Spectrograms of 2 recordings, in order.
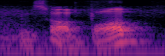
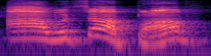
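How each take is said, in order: First: It is said in a flat, low-energy way. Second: It is said with more excitement and energy.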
